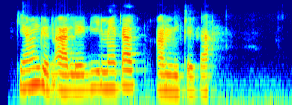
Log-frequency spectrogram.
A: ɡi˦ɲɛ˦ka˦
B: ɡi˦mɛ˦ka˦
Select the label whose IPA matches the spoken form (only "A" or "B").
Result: B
